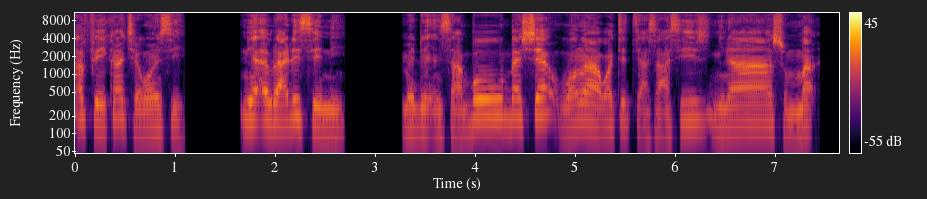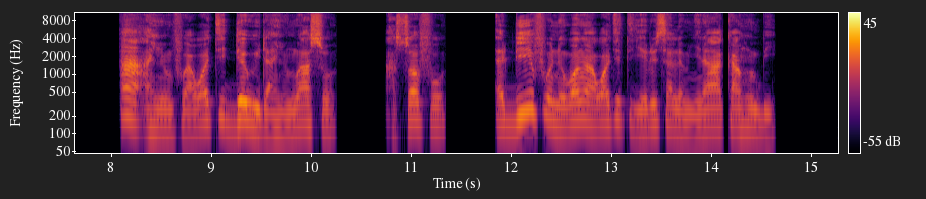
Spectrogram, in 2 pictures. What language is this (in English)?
Akan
